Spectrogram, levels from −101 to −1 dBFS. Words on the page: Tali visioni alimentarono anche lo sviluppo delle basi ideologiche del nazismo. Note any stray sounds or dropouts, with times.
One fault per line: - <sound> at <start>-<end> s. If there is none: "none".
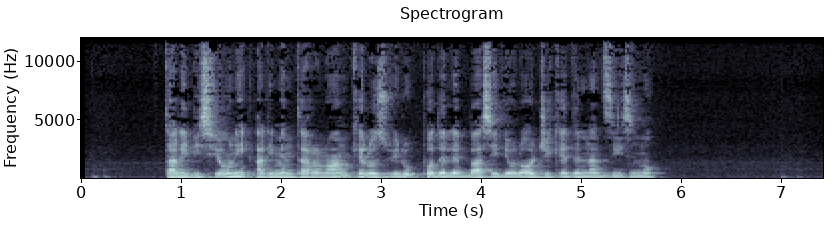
none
